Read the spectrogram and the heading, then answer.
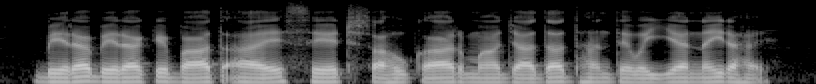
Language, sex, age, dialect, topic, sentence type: Chhattisgarhi, male, 25-30, Eastern, banking, statement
